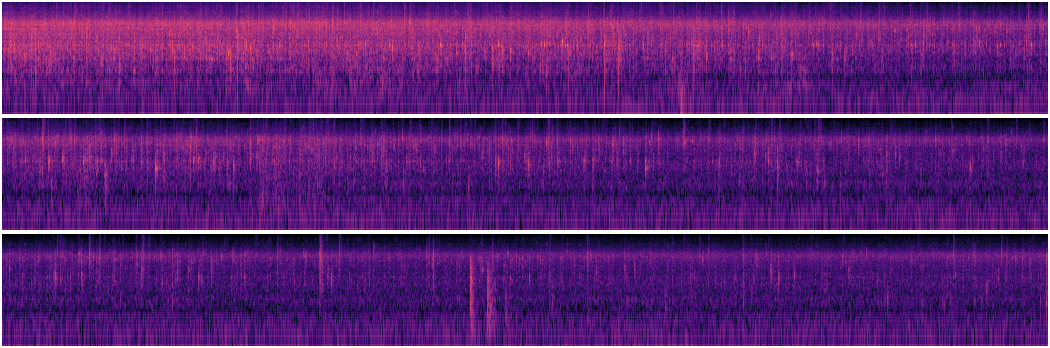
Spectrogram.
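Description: A freshly added batch of potato sticks frying in oil in a frying pan: a dense sizzle with many small crackles and pops that slowly grows quieter.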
